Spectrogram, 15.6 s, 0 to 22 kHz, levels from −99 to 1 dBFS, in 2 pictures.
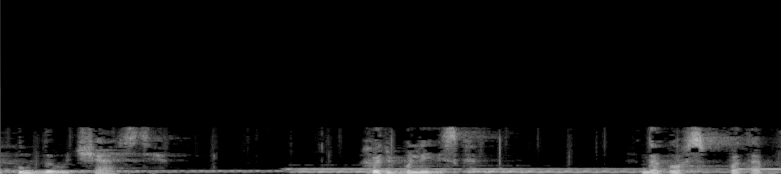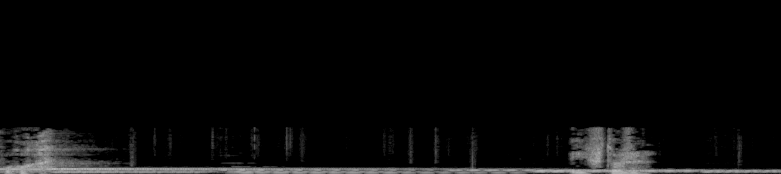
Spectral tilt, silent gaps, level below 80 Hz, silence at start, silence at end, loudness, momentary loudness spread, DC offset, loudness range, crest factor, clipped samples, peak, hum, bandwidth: -6 dB/octave; none; -64 dBFS; 0 s; 0 s; -32 LUFS; 20 LU; under 0.1%; 11 LU; 24 dB; under 0.1%; -8 dBFS; none; 6.2 kHz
